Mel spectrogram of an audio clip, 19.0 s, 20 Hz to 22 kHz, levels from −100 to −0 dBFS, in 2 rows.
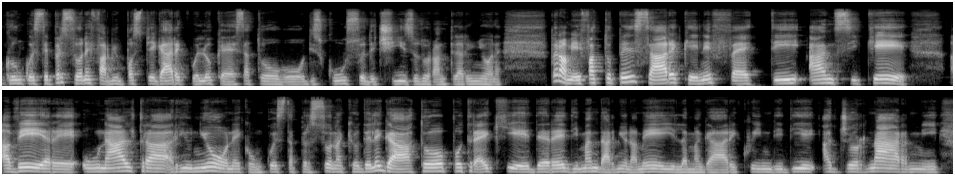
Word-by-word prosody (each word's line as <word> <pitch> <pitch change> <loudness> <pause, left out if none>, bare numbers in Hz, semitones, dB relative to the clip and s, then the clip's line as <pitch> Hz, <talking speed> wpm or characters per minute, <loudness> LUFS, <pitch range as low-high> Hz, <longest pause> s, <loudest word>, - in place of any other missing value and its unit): con 155 +1 -3
queste 155 +1 -2
persone, 170 -4 -1
farmi 145 -4 -2
un 140 - -8
po' 140 +4 -6
spiegare 150 0 0
quello 135 +3 -4
che 120 -5 -6
è - - -7
stato 120 -2 -7
discusso, 135 +4 -7
deciso 130 +2 -2
durante 125 -1 -8
la 125 - -4
riunione. 125 -2 -7 0.5
Però - - +7
mi 155 - +4
hai 155 - +3
fatto 185 +2 +1
pensare 195 -5 +5
che 155 -6 -1
in 145 - 0
effetti, 180 - +1
anziché 175 - +2 0.5
avere 150 -4 +4
un'altra 160 +1 +2
riunione 155 -2 0
con 125 -1 -10
questa 140 +2 -7
persona 140 +2 -5
che 145 - -12
ho - - -4
delegato, 165 0 +3
potrei 170 -2 0
chiedere 145 +1 0
di 140 -2 -7
mandarmi 145 -3 -2
una 120 -2 -6
mail 135 -2 -2
magari, 120 -2 -5
quindi 135 0 -7
di 150 +4 -1
aggiornarmi, 145 -2 -1
145 Hz, 140 wpm, -23 LUFS, 130-160 Hz, 0.5 s, Però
